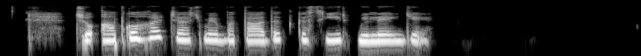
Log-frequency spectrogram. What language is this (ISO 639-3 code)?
urd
